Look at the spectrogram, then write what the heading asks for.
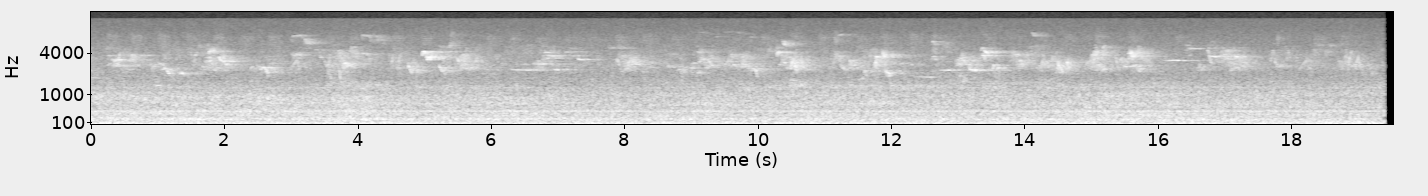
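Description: Near silence with very faint birdsong: many short, high chirps throughout over a low hiss.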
